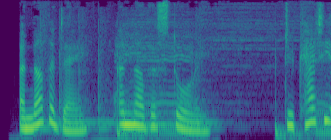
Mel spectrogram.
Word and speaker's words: Ducati: another day another story ducatti Italian pronunciation du karti is an Italian motorcycle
